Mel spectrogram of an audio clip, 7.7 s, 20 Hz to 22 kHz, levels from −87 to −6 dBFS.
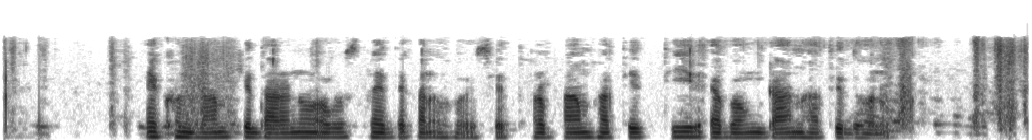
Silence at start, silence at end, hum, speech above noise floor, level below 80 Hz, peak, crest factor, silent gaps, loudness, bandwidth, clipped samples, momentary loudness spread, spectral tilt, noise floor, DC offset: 0.05 s; 0 s; none; 25 dB; -56 dBFS; -2 dBFS; 20 dB; none; -21 LUFS; 7.8 kHz; under 0.1%; 13 LU; -5 dB/octave; -45 dBFS; under 0.1%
